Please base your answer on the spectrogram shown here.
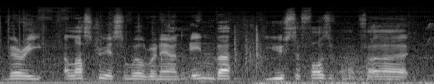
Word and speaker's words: Yusufovic: The market reads $3.60 O'Malley, who is trained by the very illustrious and well-renowned Enver Yusufovic.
